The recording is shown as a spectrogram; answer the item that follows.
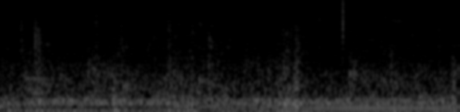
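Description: Near silence: a low steady hum with a few faint, scattered hand claps.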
